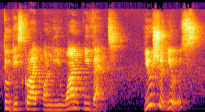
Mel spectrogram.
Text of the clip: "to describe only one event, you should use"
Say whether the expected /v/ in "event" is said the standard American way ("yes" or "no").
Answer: yes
